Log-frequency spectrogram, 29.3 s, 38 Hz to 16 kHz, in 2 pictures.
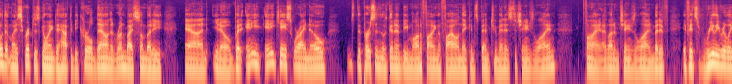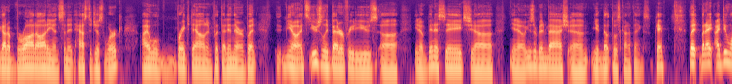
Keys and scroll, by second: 19.2 Return, 19.8 ctrl+[, 19.9 k, 20.6 ctrl+[, 20.8 l, 21.9 l, 22.1 l, 22.3 l, 27.2 ctrl+[, 27.3 ctrl+j, 27.5-29.2 typing.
